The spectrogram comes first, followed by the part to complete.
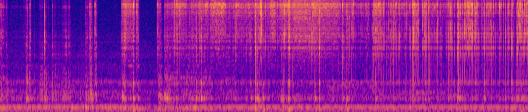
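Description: Electrical arc drawn across the gap between a carbon graphite rod and a copper rod on an AFDD test rig, simulating a series arc fault. Scattered sharp crackles come first, then from about three seconds in a continuous crackling sizzle, all over a steady low hum.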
